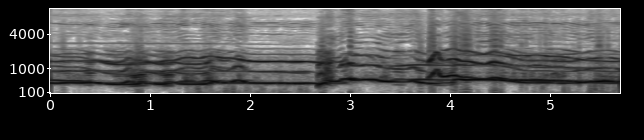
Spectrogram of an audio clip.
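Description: A wolf howls in a long, steady, mid-pitched tone that wavers slightly and lifts near the end.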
